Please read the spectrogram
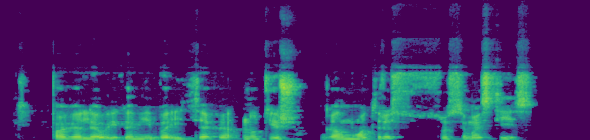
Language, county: Lithuanian, Kaunas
